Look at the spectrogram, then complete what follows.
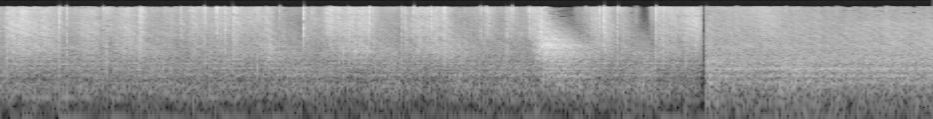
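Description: Electric arc welding crackling and hissing with spatter, with a louder flare about five and a half seconds in. About seven seconds in it cuts sharply to a steadier machine noise.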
